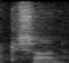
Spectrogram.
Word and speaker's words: Kashan: Is that how you say it? Kashan? Cool, yeah, Kashan, okay.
